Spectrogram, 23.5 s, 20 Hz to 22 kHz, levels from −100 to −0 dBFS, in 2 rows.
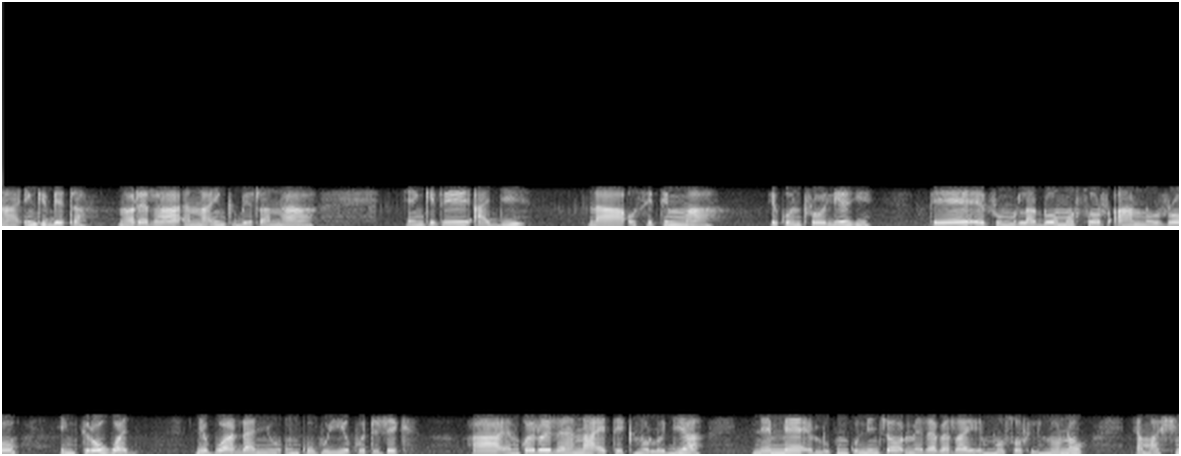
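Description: No technical faults can be heard anywhere in this speech.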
